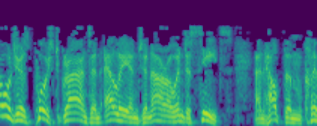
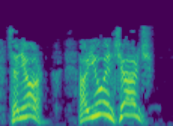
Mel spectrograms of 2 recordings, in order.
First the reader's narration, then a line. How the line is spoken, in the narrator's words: shouted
